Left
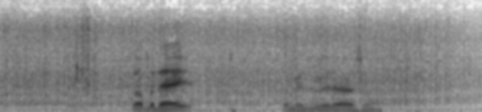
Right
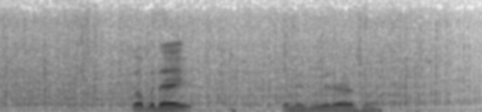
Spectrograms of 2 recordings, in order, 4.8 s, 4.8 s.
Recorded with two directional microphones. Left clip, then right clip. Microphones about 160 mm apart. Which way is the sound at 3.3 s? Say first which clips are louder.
Left 1 dB; 15° right (ahead or behind).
